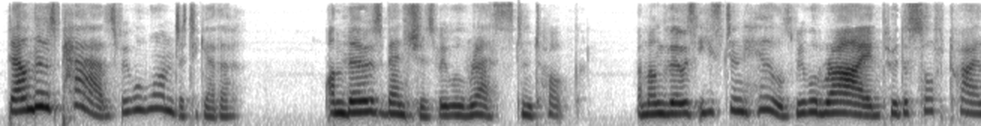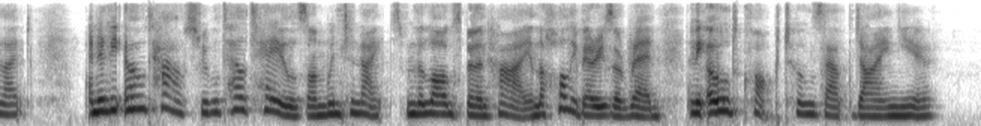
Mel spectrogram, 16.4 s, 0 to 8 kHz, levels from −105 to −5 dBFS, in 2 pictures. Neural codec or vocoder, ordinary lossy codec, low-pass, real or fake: codec, 24 kHz, 3 kbps, HILCodec; AAC, 32 kbps; 7.2 kHz; fake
